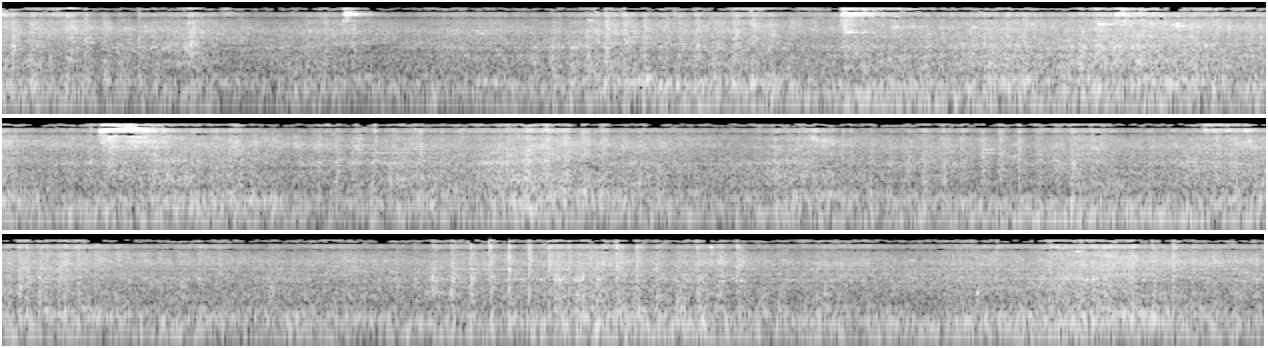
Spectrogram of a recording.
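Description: Freight train's hopper and tank cars rolling past close by: loud, steady noise of steel wheels on the rails, with repeated clicks as the wheels cross rail joints.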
